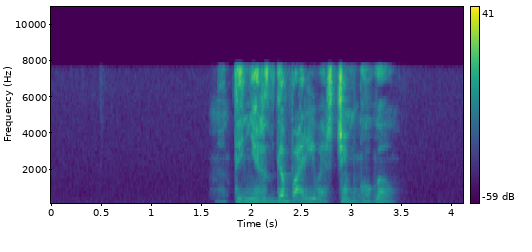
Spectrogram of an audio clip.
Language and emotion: Russian, angry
